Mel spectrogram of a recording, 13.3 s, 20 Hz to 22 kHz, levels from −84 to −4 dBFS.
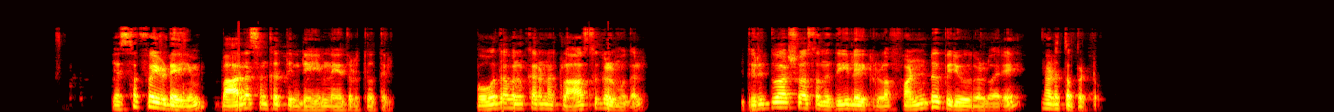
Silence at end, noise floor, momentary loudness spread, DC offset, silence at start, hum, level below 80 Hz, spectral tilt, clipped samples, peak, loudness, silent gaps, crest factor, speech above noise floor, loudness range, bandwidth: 2.35 s; under -90 dBFS; 13 LU; under 0.1%; 0.55 s; none; -54 dBFS; -4.5 dB/octave; under 0.1%; 0 dBFS; -21 LUFS; 0.94-1.10 s, 4.02-4.76 s, 6.51-7.40 s, 10.30-10.40 s; 22 dB; over 69 dB; 5 LU; 10.5 kHz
